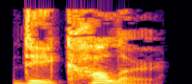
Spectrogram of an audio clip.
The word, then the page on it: decolor: British English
